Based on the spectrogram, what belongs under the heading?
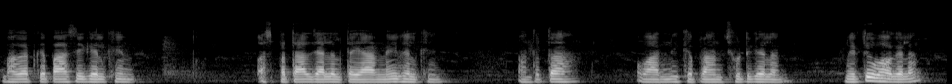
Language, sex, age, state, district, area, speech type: Maithili, male, 18-30, Bihar, Muzaffarpur, rural, spontaneous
